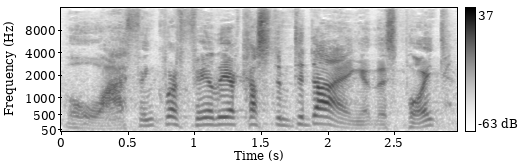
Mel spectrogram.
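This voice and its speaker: An actor playing a wry, talkative old adviser, wordy and philosophical, in a video game. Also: male voice, high-pitched, very animated, moderate pace, a bit bright, a little hiss or hum. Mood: dryly wry. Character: wry, talkative, counselling old male companion. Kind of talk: dramatic video game acting.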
